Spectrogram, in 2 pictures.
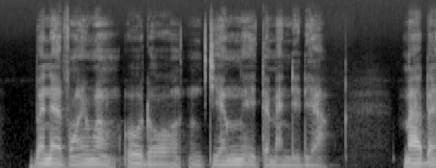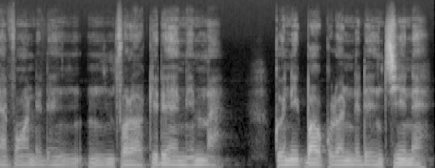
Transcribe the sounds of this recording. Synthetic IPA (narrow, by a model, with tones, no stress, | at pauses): be˦ne˨a˨fɔ˨ŋi˦ŋʷe˦ŋo̰˦˨do˦ɣo˦n̩˨tje˨ŋ˦ŋʷe˦i˨te˨me˨n̩˦di˨dja˦ | m̩˦ma˦˨be˦ne˨fɔ˨ŋ˨n̩˦e˨de˨˦fo˨ɾo˨ki˦do˦me˨mi˨m̩˦ma˨ | ko˨ni˦k͡pa˦u˨ku˨lo˨n̩˦ne˦˨de˨n̩˦si˦ne˦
